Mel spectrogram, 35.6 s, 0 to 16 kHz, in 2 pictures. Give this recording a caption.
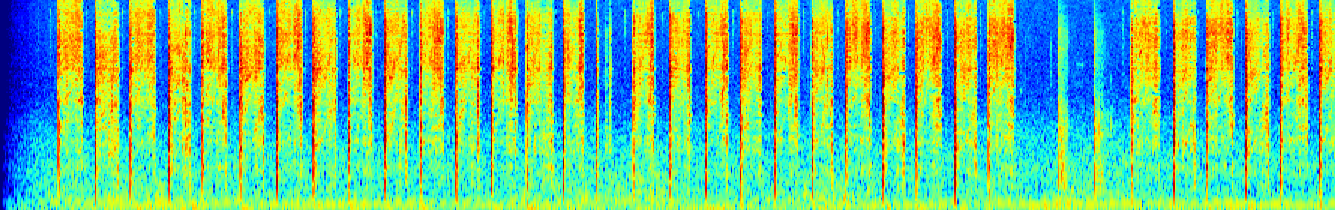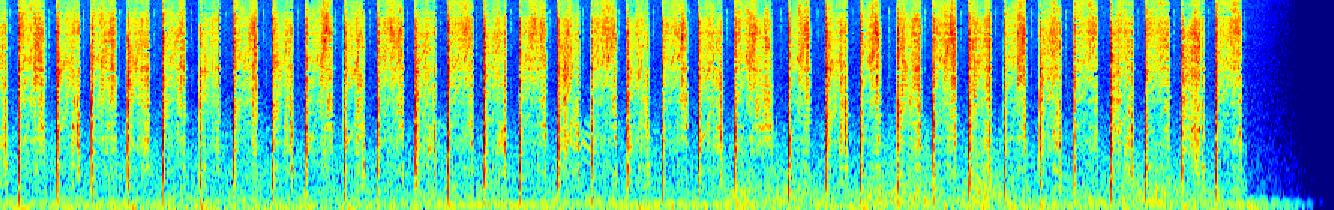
Viikate, teroitus, liippaus / Scythe, sharpening with a hone, whetstone, spit, a close sound
Viikatteen teroitusta hiomakivellä, liipalla, välillä sylkäisy. Lähiääni. Ulko.
Paikka/Place: Suomi / Finland
Aika/Date: 1978
Exterior, Field-recording, Finland, Finnish-Broadcasting-Company, Hiomakivi, Hone, Kovasin, Liipata, Liippa, Scythe, Sharpen, Soundfx, Suomi, Tehosteet, Teroittaa, Teroitus, Viikate, Whetstone, Yle, Yleisradio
